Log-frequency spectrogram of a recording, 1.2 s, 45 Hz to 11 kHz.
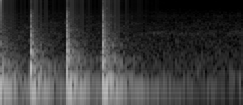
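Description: Three knocks on the cab body panel of a Peterbilt 379 truck that has been filled with fiberglass and filler. Each knock is a dull, solid, low thud that dies away almost at once with no hollow ring.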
